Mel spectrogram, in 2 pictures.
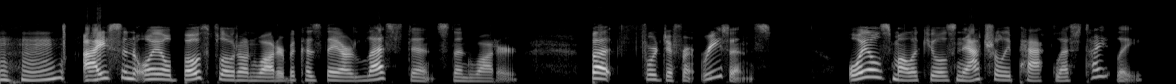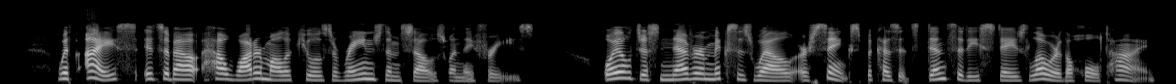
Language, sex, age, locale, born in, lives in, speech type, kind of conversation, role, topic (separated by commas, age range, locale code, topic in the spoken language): English, female, 60-64, en-US, United States, United States, read, expert-assistant, expert, Why does ice float on water?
